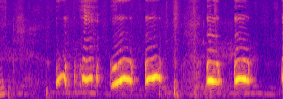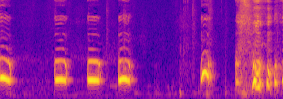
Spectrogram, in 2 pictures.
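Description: A young girl's vocal monkey impression: about a dozen short, high calls, each rising and falling in pitch, spread out with pauses between them.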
